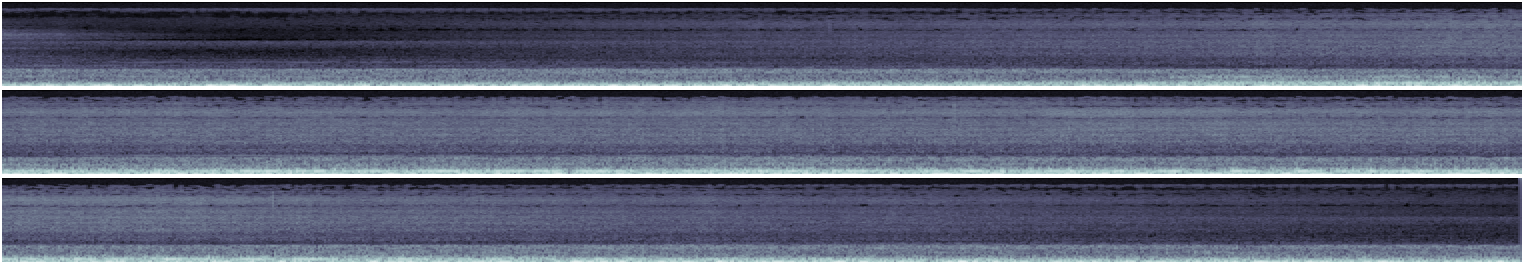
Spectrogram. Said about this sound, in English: Can you hear the rushing sound of the burning sun?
